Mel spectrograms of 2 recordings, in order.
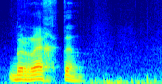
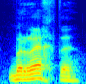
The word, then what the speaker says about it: berechten: Biasanya kalimat atau kata-kata ini yang berakhiran en atau en terakhir diucapkannya dengan bunyi yang lemah, hampir nyaris tidak terdengar sebenarnya. Ya, getuige, getuige, berechte, berechte, ya, pleiten, pleiten. Bunyi N-nya hampir tidak terdengar.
